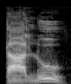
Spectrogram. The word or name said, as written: Talu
